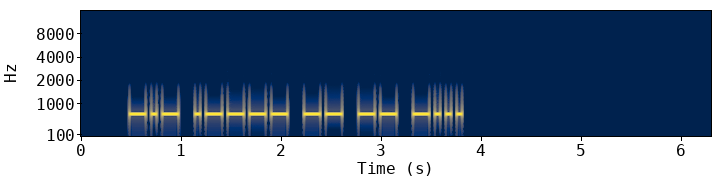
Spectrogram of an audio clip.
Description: Morse code, heard as a keyed tone, about 22 wpm, 700 Hz. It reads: K1MMB
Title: Call Signs - 22wpm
